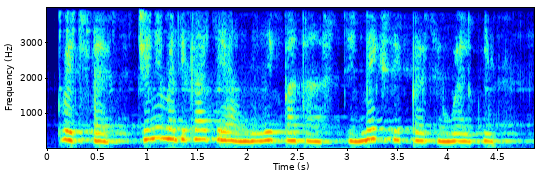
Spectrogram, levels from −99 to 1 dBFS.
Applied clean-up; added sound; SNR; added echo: neural separator model SepFormer DNS4.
